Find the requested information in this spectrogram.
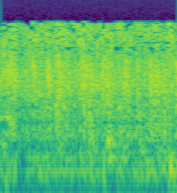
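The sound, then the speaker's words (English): Audience round of applause, a continuous, fairly soft patter of many hands clapping that runs steadily without a pause. “You shoot Michael Winner, you get a round of applause.”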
